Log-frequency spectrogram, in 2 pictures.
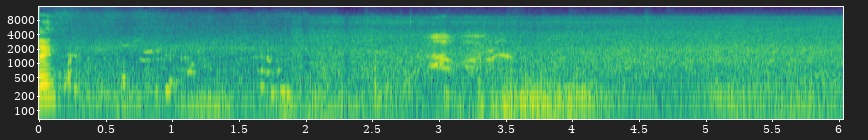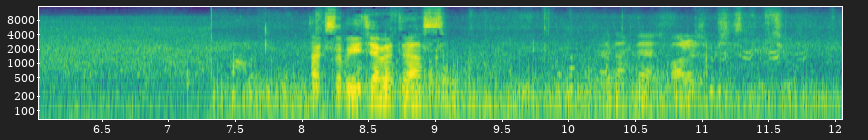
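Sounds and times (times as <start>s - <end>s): sea surf breaking: 0.0s - 12.0s
wind noise on microphone: 0.0s - 12.0s.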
